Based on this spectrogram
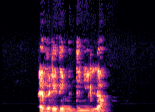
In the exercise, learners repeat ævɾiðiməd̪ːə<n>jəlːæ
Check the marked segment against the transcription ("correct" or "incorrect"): correct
